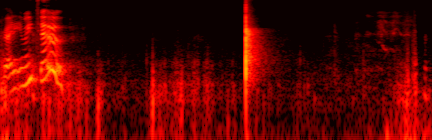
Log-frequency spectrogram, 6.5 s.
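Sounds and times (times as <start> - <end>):
hand clap: 3.7 - 4.1.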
